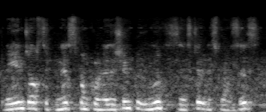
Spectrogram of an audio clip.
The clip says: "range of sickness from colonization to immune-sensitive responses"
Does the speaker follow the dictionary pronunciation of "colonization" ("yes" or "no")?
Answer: no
